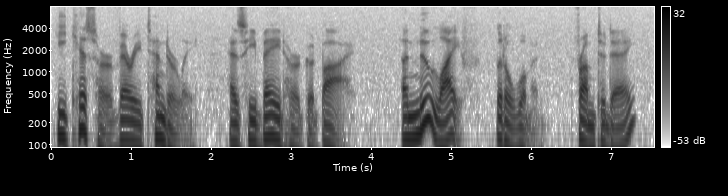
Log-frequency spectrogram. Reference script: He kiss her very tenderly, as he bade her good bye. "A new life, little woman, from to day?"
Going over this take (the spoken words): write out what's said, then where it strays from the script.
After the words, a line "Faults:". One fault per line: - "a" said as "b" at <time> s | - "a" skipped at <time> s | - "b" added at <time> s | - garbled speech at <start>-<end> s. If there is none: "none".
He kiss her very tenderly, as he bade her good bye. "A new life, little woman, from to day?"
Faults:
none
